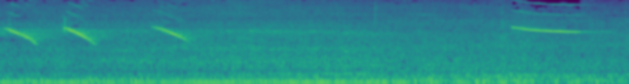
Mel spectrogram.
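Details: Oriental magpie-robin, a bird known as a legendary warrior, giving three quick downslurred whistles followed by a longer falling whistle, against a steady low rumble.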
